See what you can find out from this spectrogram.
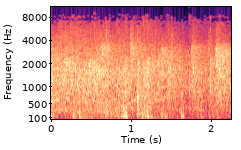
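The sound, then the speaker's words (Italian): An audience applauds a group of young women at a school event. The clapping is fairly faint and continuous, with a few sharper individual claps standing out from the steady patter. “Quindi signori, un bel applauso a queste signorine che si sono già organizzate per essere globetrotter nel mondo.”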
